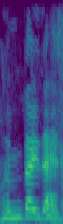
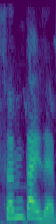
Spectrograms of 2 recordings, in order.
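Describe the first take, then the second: First: The first word begins with an h sound. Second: The first word begins with an s sound. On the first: This is the rustic local way of saying it. "પણ હું શું બોલી કે લેબુ હંતાઈ જાય છે" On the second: This is the standard way of saying it. "આપણે એમ કે સંતાઈ જાય"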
